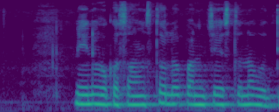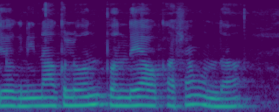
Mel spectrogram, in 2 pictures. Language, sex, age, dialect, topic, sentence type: Telugu, male, 18-24, Telangana, banking, question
